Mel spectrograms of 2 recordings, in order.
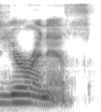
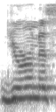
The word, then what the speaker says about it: Uranus: not pronounced that way anymore the official astronomical pronunciation is Uranus we're also going to talk about some Kuiper belt objects as well as the dwarf planets okay so let's talk about Uranus and Neptune together they are very much alike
